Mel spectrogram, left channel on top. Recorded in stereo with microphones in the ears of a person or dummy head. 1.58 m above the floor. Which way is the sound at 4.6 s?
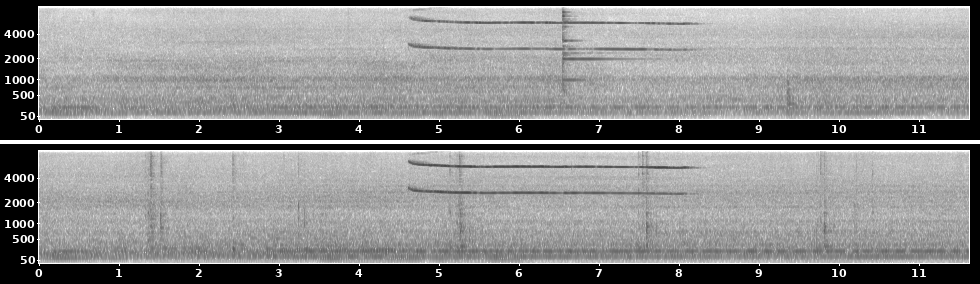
25° right (ahead or behind).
